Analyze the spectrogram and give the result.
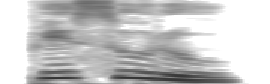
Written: ಪಿಸುರು

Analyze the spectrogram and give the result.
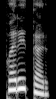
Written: ಪರಿದರ

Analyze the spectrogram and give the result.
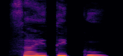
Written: ಸೈತಿಕ್ಕು

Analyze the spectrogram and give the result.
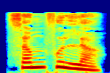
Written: ಸಂಫಲ

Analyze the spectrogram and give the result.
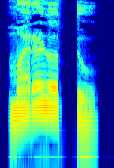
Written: ಮರಳೊತ್ತು

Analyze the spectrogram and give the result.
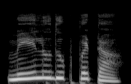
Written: ಮೂಲೋತ್ಪಾಟ

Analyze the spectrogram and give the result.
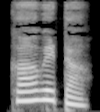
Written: ಕಾವೆಟ

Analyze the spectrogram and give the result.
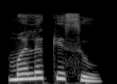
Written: ಮೂಲಗಿಸು

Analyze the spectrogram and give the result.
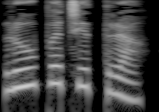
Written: ರೂಪಚಿತ್ರ

